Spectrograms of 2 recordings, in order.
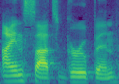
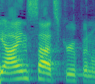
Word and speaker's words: Einsatzgruppen: like you're an idiot I say einsatzgruppen because I can't make the make the gr sound like yeah I can't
